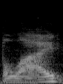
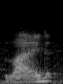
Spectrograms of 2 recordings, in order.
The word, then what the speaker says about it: Lyde: It looks like Blide, but it's Lyde, is how you say it.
